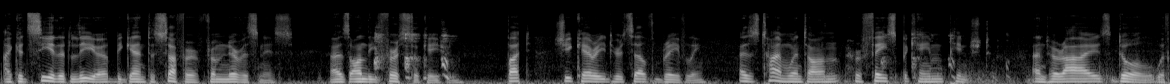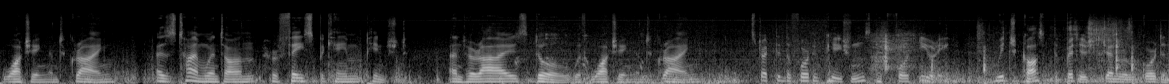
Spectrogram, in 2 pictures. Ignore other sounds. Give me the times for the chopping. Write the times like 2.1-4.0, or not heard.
19.9-23.1.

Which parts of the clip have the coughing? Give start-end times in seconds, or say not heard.
3.7-4.5, 8.8-10.2, 16.9-18.2.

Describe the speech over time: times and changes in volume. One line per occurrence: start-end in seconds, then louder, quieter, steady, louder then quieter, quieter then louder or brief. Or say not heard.
0.0-23.3 steady.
